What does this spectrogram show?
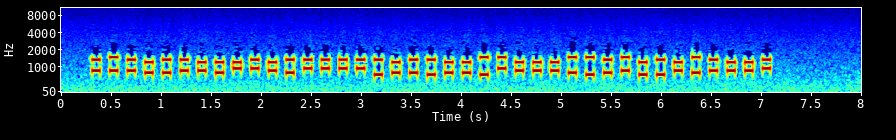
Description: DTMF, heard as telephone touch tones, dialled by machine, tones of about 80 ms. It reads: 89845874*07500002452443#777635912768770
